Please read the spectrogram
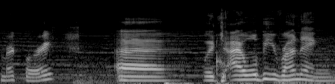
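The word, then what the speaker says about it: Mörk Borg: which looks like Morkborg, but is actually pronounced Merkborg, which I will be running.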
